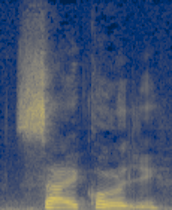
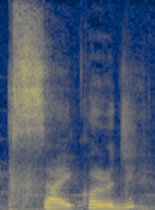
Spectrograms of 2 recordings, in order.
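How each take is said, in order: First: "psychology" starting straight on the S, P left silent. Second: "psychology" with the P wrongly voiced as a puff before S; P sounded. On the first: Teacher giving the correct "psychology", silent P. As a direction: say "psychology" as sai-KOL-o-jee, without any P. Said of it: "la P es muda". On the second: Teacher showing how not to read "psychology", P pronounced. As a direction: say "psychology" starting with an audible P-S cluster. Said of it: "No se lee psychology". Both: Shown as a demonstration.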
